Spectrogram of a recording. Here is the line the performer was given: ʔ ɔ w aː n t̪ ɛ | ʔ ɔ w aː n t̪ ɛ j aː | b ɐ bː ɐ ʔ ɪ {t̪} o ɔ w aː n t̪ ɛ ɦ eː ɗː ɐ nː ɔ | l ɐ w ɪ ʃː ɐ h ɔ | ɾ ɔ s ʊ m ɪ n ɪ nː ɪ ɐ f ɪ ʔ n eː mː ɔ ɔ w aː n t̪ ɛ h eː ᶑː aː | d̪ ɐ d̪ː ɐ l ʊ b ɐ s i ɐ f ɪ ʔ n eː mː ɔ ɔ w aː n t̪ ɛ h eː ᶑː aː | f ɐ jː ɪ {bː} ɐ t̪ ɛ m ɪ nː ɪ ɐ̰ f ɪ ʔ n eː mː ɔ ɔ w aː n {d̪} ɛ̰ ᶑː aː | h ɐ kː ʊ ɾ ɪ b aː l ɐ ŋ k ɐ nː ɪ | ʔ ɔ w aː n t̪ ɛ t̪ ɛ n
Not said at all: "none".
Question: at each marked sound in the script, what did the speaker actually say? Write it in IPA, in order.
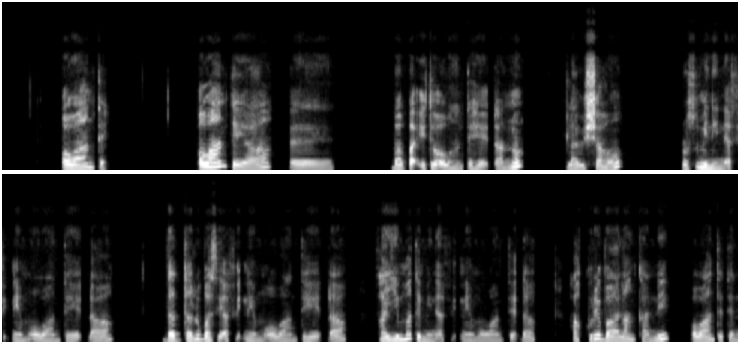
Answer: t̪, mː, t̪

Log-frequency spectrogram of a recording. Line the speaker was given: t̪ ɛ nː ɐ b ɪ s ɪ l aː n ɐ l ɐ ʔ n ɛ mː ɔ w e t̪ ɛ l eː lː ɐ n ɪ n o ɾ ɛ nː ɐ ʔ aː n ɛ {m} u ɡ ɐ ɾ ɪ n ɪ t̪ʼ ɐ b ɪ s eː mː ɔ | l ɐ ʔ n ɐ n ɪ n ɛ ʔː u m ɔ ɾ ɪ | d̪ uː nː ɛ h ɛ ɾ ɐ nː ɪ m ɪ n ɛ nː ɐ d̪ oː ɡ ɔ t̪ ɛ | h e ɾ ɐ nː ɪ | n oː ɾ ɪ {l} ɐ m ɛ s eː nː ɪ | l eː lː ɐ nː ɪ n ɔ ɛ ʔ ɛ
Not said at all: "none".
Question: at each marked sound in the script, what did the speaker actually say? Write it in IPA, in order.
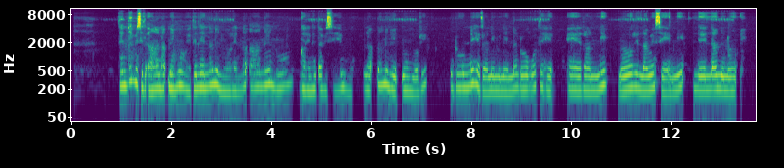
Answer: n, l

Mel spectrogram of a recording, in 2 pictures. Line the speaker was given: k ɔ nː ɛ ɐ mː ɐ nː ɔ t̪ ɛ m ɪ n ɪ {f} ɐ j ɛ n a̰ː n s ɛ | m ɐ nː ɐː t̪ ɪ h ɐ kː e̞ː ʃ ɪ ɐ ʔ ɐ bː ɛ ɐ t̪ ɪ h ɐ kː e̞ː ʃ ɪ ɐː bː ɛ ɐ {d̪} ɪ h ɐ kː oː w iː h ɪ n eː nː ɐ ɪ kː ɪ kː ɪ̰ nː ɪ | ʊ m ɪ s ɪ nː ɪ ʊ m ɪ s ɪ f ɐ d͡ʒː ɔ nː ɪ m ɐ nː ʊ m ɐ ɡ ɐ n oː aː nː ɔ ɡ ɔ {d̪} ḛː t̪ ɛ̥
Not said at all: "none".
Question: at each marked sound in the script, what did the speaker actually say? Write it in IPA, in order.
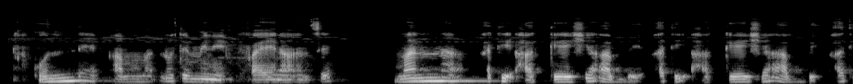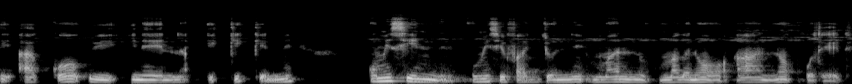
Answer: f, t̪, t̪

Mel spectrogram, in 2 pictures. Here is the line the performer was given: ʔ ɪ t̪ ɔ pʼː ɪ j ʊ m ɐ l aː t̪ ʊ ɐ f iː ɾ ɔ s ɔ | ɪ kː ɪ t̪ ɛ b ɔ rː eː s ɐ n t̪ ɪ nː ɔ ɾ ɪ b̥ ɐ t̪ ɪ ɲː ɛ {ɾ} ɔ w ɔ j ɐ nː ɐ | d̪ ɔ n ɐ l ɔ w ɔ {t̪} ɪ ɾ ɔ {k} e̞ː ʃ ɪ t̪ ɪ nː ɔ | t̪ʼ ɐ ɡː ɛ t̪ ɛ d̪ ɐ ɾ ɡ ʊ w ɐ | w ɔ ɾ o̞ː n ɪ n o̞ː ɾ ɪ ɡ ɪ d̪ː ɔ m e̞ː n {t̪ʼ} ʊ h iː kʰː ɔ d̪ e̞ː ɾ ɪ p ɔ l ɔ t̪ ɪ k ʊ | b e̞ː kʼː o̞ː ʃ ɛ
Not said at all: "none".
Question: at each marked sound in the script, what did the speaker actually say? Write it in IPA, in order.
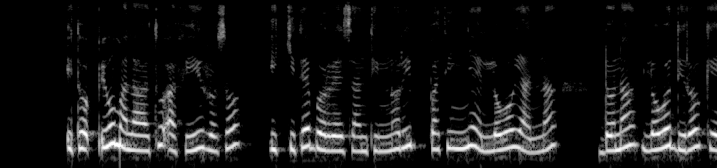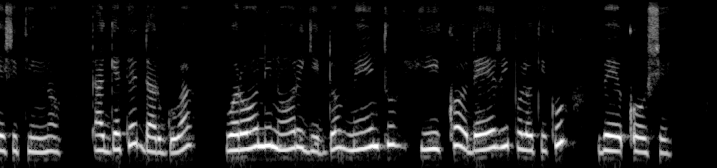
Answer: l, d̪, k, t̪

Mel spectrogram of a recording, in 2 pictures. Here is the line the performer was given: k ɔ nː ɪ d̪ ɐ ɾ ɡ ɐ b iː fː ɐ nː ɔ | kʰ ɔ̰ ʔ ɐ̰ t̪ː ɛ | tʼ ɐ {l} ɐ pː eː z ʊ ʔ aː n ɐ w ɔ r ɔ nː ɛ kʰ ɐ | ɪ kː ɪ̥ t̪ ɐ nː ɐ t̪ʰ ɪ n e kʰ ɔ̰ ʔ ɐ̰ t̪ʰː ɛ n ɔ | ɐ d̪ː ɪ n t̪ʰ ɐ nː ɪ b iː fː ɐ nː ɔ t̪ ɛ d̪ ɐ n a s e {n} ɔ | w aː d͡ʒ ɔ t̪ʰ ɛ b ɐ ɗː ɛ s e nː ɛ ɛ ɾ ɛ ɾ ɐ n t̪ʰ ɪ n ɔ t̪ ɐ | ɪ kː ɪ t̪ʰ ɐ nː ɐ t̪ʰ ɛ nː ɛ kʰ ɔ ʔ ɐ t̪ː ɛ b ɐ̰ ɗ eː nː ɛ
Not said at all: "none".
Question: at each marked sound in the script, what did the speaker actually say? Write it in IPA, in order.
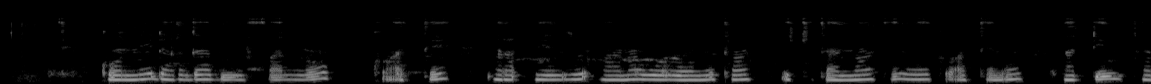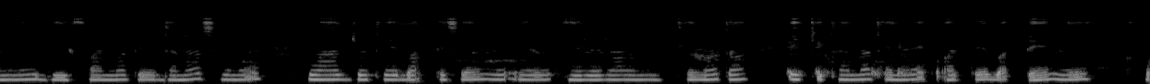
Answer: ɾ, n

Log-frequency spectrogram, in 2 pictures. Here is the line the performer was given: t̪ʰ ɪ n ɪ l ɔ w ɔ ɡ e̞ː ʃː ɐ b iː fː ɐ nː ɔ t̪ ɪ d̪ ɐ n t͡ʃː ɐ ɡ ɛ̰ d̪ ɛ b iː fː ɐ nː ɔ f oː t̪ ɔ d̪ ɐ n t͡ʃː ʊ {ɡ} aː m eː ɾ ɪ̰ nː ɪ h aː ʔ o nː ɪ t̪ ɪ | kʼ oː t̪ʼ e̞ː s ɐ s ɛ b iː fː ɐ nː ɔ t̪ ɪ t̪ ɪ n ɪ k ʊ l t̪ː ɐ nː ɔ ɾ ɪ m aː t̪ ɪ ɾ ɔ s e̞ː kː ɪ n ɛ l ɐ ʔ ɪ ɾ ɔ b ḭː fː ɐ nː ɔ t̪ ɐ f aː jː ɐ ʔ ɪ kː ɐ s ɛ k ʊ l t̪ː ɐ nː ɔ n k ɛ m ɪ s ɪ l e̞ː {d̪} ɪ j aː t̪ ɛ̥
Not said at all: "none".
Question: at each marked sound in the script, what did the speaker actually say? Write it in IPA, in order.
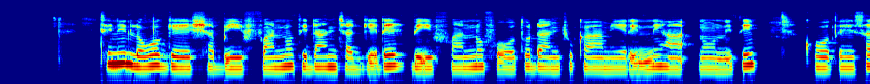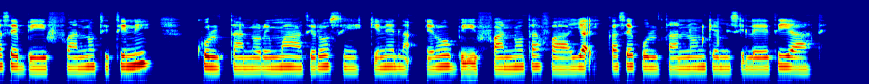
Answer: k, t̪

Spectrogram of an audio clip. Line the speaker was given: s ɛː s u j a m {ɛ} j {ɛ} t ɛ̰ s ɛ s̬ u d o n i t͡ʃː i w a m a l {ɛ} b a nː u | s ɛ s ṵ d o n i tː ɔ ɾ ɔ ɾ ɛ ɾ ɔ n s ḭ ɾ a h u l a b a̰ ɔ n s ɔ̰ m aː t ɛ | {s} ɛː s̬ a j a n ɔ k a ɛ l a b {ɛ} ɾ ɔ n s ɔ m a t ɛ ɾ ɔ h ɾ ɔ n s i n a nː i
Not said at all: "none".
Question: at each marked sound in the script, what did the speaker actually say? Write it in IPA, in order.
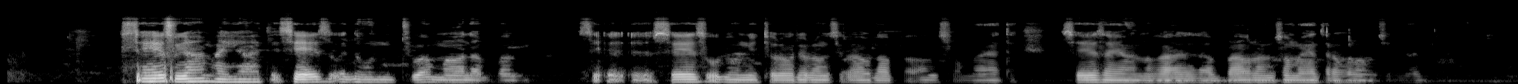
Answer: a, a, a, s, a

